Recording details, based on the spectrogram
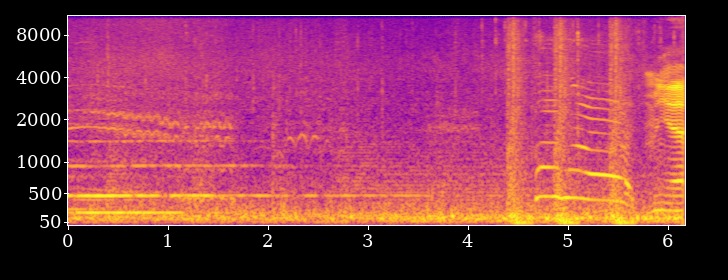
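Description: Horses neigh in a Total War ancient-empires battle, first a long whinny near the start, then several loud, close neighs and snorts toward the end, with hooves and battle noise beneath and someone talking.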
